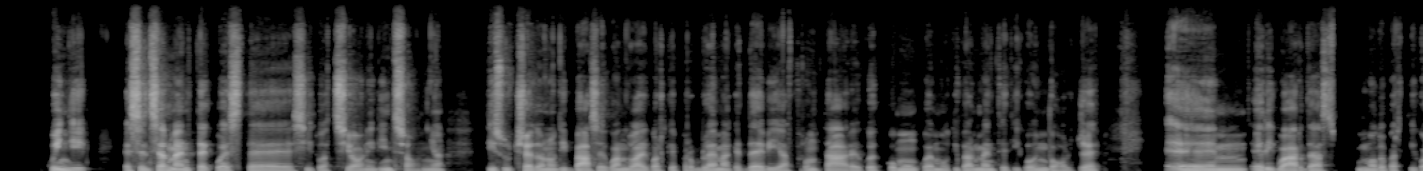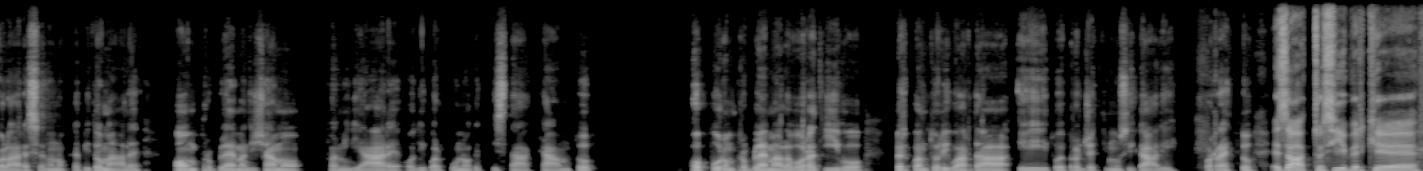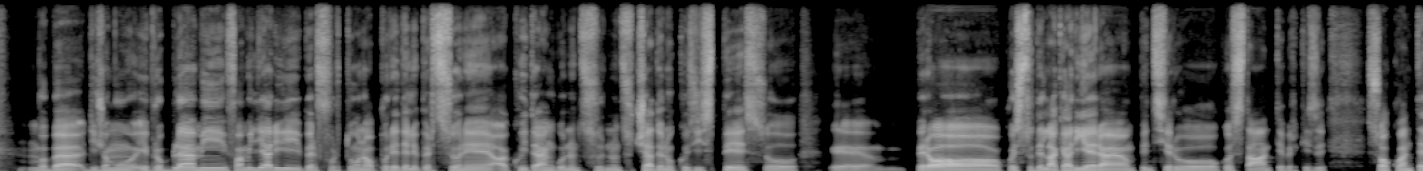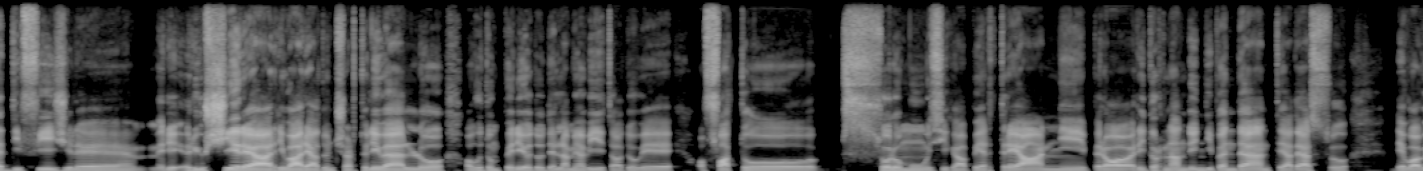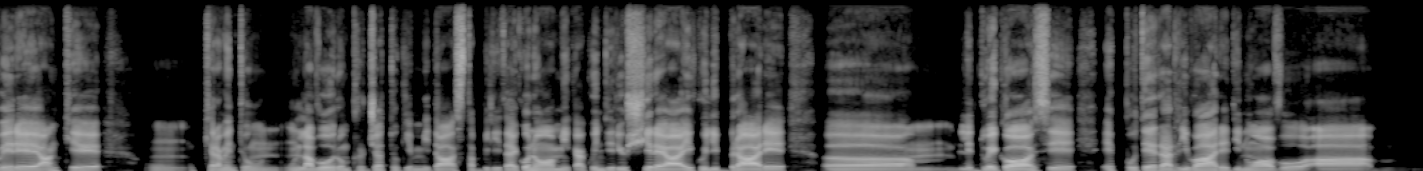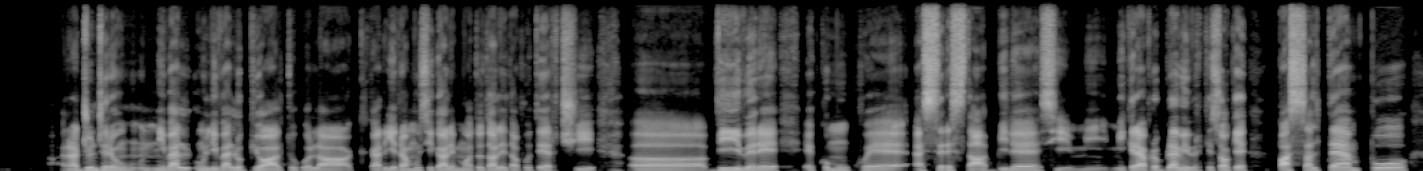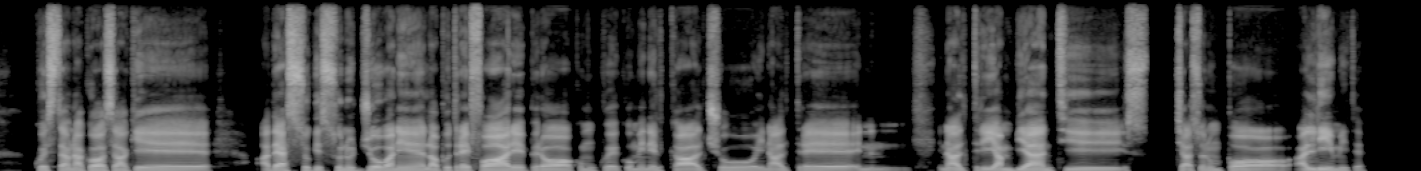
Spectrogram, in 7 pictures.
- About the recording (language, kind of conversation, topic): Italian, advice, Come i pensieri ripetitivi e le preoccupazioni influenzano il tuo sonno?
- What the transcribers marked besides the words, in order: "cioè" said as "ceh"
